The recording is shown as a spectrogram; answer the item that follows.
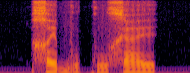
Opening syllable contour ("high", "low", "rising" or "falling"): high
